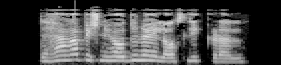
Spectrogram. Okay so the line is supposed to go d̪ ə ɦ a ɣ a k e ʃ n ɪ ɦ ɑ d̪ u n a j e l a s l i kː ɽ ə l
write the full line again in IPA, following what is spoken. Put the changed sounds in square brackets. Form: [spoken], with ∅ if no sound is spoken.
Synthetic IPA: d̪ ə ɦ a ɣ a [p] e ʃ n ɪ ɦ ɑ d̪ u n a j e l [ɑ] s l i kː ɽ ə l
